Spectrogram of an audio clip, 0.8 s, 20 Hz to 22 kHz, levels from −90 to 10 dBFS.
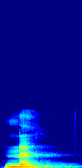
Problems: none marked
